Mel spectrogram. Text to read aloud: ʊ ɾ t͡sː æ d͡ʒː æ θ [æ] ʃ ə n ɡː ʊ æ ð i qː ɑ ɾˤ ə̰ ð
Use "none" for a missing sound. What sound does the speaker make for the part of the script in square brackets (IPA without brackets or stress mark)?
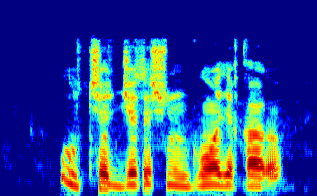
æ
